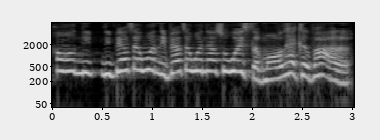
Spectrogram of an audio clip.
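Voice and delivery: mock panic. Friend begging the others not to ask why, high mock panic. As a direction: stutter like a scared teen.

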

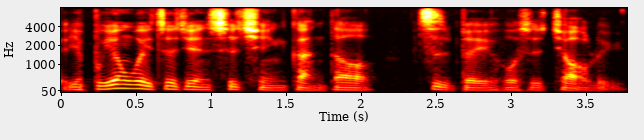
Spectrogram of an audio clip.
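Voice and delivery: normal talking voice

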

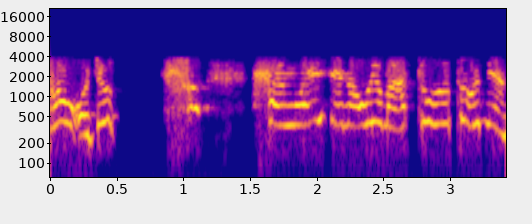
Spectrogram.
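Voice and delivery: breaking into tears mid-sentence; crying while telling. Real, not acted. Mother recalling dragging her son from the road, crying. Retelling dangerous struggle, crying.

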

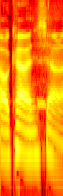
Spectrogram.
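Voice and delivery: usual speaking voice

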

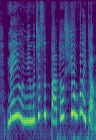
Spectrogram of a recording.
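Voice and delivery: high, loud, fast scolding in a put-on professor voice; mock angry professor. Professor insists the students broke it, high fast mock scolding. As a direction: snap back like the accusing professor. Teacher accusing student, retold.

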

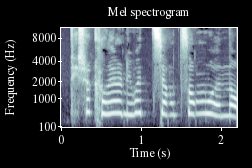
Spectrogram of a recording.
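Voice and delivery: put-on high, little kid voice full of wonder; surprised child. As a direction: squeak it like an amazed preschooler. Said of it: "非常惊讶".

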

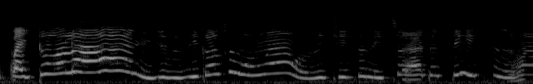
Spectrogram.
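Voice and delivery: hammed-up girly begging; girly pleading. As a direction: coax like a cutesy girl begging. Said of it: "河马就装扮成女生".

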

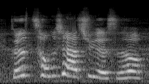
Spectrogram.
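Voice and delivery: ordinary talk

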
